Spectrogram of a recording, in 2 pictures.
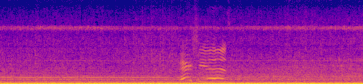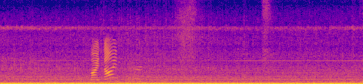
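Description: Diesel locomotives of a freight train approaching, their engines a loud, steady low rumble. Two short sliding high calls rise above it, about three and seven seconds in.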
